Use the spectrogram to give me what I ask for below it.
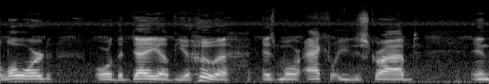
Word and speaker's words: Yahuah: the creator which is yahuwah which is which is the correct way to pronounce the four hebrew letters of our creator's name and it's been substituted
